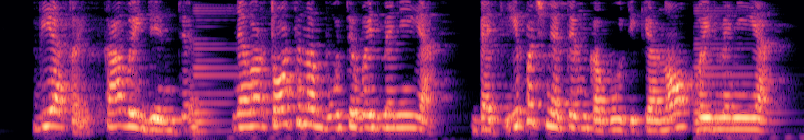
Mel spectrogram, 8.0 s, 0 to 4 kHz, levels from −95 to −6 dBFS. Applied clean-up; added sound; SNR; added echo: classical method WPE with log-MMSE.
